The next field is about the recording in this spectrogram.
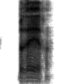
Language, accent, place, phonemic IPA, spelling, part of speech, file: French, France, Lyon, /bʁɛʁ/, braire, verb / noun, LL-Q150 (fra)-braire.wav
- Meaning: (verb) 1. bray (to make the cry of a donkey) 2. to shout 3. to cry, to weep; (noun) bray (noise made by a donkey)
